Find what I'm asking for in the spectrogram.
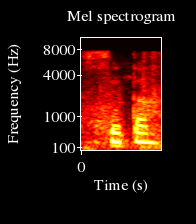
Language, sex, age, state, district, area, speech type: Santali, female, 30-45, Jharkhand, East Singhbhum, rural, read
